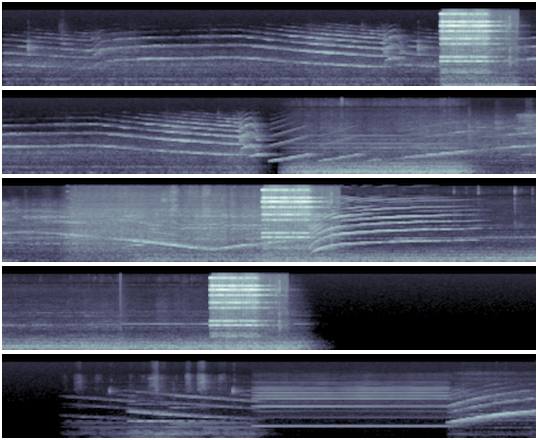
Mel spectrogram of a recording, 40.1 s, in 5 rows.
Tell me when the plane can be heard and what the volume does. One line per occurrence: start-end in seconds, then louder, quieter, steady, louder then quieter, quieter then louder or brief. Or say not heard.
12.2-15.1 brief
17.8-28.6 louder.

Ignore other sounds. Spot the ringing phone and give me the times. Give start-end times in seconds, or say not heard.
6.5-7.8, 19.9-21.1, 27.1-28.4.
